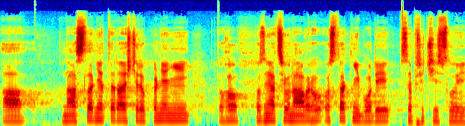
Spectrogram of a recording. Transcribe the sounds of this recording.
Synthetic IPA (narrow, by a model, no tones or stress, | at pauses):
ʔa | naːslɛdɲɛt̪ɛdajɛʃcɛdo̞pl̩ɲɛɲiː | t̪o̞ɦo̞pozɲovat͡siːɦonaːvr̩ɦuʔo̞st̪at̪ɲiːbo̞dɪsɛpr̝̥ɛt͡ʃiːsluji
